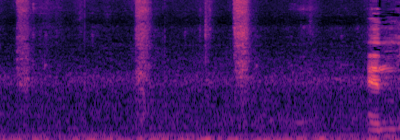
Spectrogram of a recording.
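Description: A steady low hum with a few faint, light clicks.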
